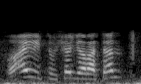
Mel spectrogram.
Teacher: العرب إذا وقفت على التاء المربوطة تقلب التاء المربوطة هاء · Term: تاء التأنيث المربوطة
